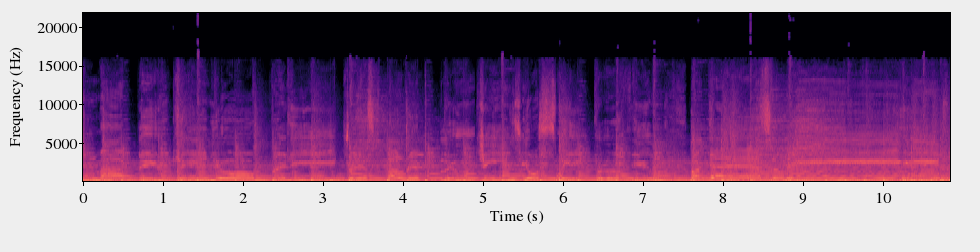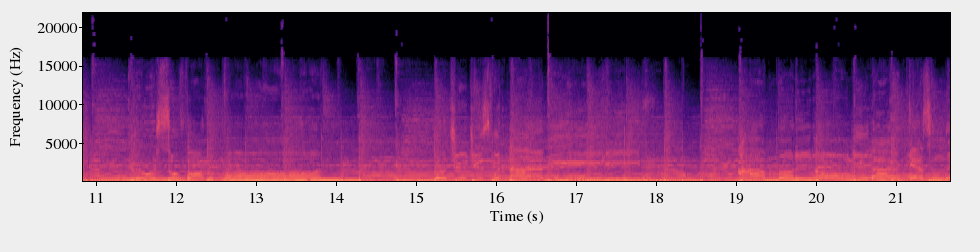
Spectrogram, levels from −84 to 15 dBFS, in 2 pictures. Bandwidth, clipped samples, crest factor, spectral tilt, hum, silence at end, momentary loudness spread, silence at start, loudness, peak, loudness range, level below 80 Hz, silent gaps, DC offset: 16.5 kHz; under 0.1%; 16 dB; -5 dB/octave; none; 0 s; 3 LU; 0 s; -18 LUFS; -2 dBFS; 2 LU; -32 dBFS; none; under 0.1%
